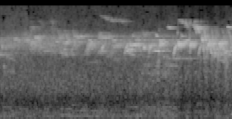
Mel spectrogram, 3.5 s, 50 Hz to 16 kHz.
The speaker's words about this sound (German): So, wir haben die 3 Rotkehlchen jetzt hinter uns gelassen und hier sind wir jetzt schon beim 4.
